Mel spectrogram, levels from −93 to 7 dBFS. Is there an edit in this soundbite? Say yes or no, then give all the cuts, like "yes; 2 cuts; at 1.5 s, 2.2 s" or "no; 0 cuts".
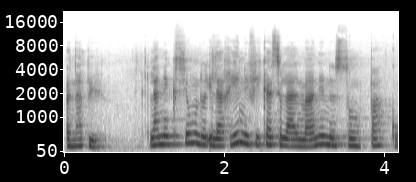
yes; 2 cuts; at 1.8 s, 2.7 s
